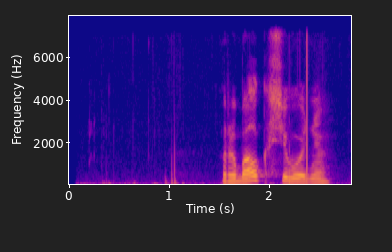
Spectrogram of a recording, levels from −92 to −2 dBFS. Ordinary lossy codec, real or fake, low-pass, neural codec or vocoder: none; real; 7.2 kHz; none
